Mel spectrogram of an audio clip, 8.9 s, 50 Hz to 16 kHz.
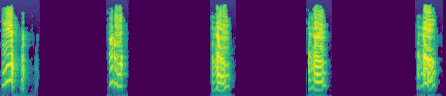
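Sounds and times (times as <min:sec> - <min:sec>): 
parrot: 0:00.0 - 0:00.8, 0:02.2 - 0:02.6, 0:04.2 - 0:04.8, 0:06.1 - 0:06.7, 0:08.3 - 0:08.9.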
